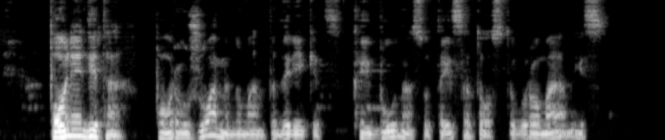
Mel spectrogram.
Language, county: Lithuanian, Panevėžys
